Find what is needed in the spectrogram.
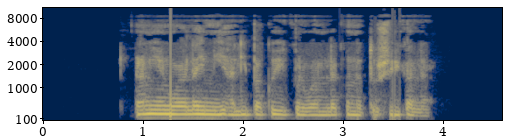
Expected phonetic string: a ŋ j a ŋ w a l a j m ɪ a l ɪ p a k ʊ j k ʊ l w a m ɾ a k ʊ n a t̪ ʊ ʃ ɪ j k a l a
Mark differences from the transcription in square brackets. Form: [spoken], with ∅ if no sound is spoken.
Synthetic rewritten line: a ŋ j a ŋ w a l a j m ɪ a l ɪ p a k ʊ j k ʊ l w a m [l] a k ʊ n a t̪ ʊ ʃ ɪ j k a l a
